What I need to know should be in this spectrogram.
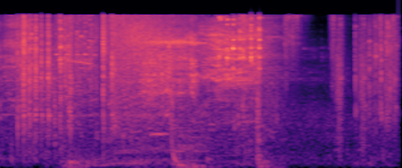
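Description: A metal crate clanks open with a bright chime.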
